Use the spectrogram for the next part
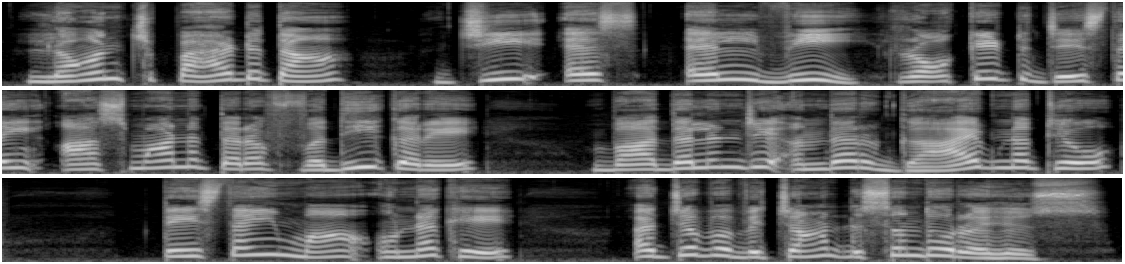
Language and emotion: Sindhi, surprised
